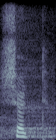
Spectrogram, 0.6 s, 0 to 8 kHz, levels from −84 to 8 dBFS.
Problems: none marked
